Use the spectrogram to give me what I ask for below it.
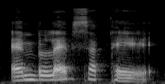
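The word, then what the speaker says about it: ἐμβλέψατε: 엠블랩사테 빨리 한번 해볼게요. 앰뷸런스 생각하면 될 것 같아.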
